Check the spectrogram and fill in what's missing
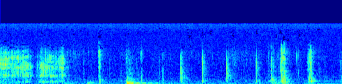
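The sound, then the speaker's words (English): A door is unlatched and opened in answer to a knock, with a scatter of sharp clicks and knocks, a dull low thud partway through, and quiet shuffling movement. No one speaks. “Lower your veil when you answer the door.”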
